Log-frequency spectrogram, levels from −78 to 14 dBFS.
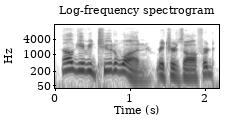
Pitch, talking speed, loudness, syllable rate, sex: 150 Hz, 220 wpm, -16 LUFS, 6.2 syllables/s, male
